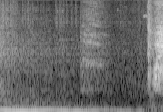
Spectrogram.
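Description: Deep, low rumble of an elevator car starting to descend after its doors have shut, loudest at first and slowly fading.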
